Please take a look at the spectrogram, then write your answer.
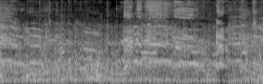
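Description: Gamecocks for sale, including a Cardinal Kelso, crow at a market in Bocaue while a crowd chatters around them, with mid-distance calls rising over steady background talk.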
